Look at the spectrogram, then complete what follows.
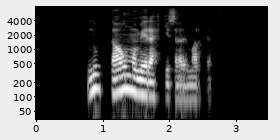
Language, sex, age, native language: Icelandic, male, 30-39, Icelandic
